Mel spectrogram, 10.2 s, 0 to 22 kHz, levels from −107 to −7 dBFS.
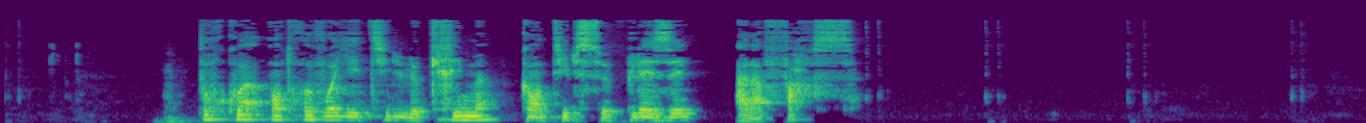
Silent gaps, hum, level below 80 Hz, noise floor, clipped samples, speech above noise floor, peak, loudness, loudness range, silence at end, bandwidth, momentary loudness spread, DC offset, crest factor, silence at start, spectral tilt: none; none; -56 dBFS; under -90 dBFS; under 0.1%; over 66 dB; -4 dBFS; -24 LUFS; 9 LU; 3.85 s; 11.5 kHz; 8 LU; under 0.1%; 22 dB; 1.25 s; -4.5 dB/octave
